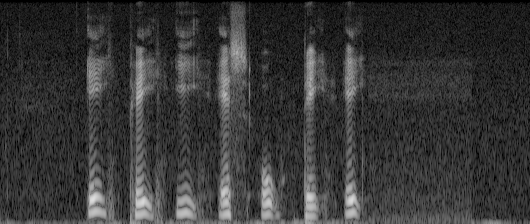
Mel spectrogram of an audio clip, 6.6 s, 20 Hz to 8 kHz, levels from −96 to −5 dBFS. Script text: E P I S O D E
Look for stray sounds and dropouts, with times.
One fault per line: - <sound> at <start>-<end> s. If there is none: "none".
none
